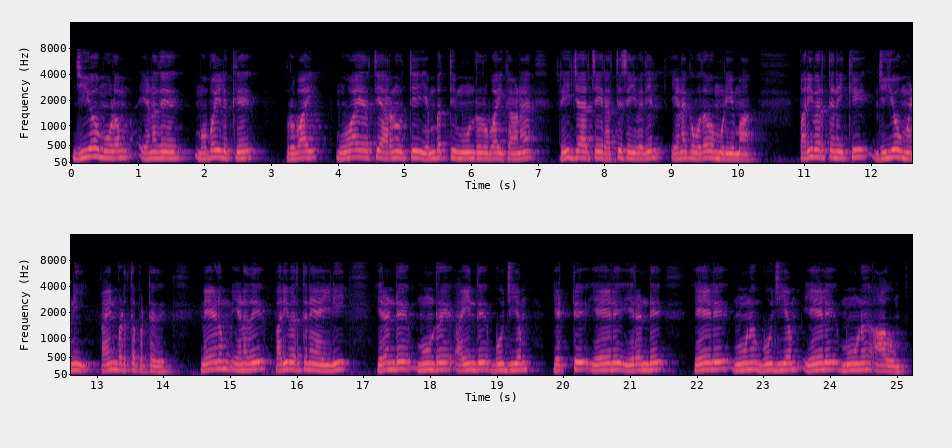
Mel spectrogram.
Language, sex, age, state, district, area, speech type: Tamil, male, 30-45, Tamil Nadu, Theni, rural, read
